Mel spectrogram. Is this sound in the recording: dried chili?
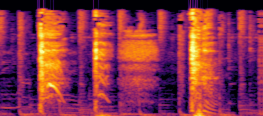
no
